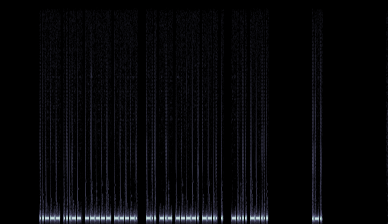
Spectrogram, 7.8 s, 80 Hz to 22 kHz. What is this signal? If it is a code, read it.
Morse code, heard as a keyed tone, about 45 wpm, 700 Hz. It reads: 2309 DK9ZE 67 R
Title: Worked All Europe DX Contest - QTC Exchange - 45wpm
